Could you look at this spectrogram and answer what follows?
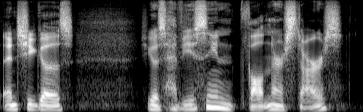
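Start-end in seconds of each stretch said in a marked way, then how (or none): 1.6-3.4 play-acted, very serious, grave and solemn tone. Retelling what a woman asked a friend: imitating someone very serious. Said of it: "she got very serious".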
